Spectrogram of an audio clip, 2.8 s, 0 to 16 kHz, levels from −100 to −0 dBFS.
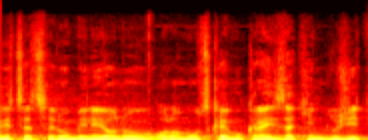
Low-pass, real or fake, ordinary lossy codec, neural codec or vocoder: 14.4 kHz; real; AAC, 64 kbps; none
